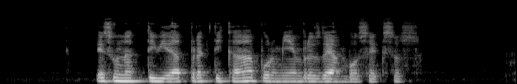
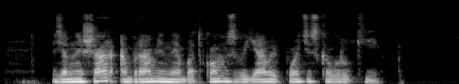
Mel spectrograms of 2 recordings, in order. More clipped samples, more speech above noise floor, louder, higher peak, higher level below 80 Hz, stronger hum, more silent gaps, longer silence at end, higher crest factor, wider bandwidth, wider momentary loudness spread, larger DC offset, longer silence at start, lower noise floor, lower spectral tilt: neither; second, 52 dB vs 56 dB; second, -19 LUFS vs -15 LUFS; about the same, -4 dBFS vs -2 dBFS; second, -64 dBFS vs -48 dBFS; neither; neither; first, 1.05 s vs 0.8 s; about the same, 18 dB vs 14 dB; second, 7.8 kHz vs 11 kHz; about the same, 13 LU vs 13 LU; neither; first, 0.95 s vs 0.5 s; about the same, -71 dBFS vs -70 dBFS; about the same, -7 dB/octave vs -7.5 dB/octave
